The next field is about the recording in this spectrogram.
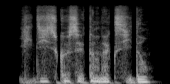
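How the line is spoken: Whispered. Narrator (French): chuchota Dale

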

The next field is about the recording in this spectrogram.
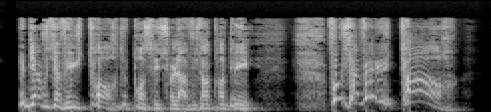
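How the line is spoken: Shouting. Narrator (French): Il avait hurlé ce dernier mot

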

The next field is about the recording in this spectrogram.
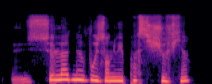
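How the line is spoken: Hesitant little-girl voice. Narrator (French): demanda-t-elle d'une voix hésitante de petite fille que Floyd ne lui connaissait pas

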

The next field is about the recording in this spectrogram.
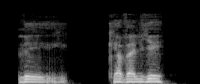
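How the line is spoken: Stammered. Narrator (French): bredouilla-t-elle

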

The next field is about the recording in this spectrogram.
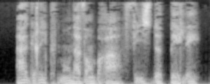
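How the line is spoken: Said in low voice. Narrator (French): dis-je à voix basse

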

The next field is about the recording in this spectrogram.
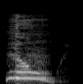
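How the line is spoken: Delighted exclamation. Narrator (French): s'exclama Ron d'une voix réjouie

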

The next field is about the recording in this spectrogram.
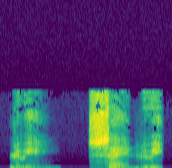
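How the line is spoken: Monster murmuring. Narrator (French): murmura le monstre

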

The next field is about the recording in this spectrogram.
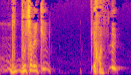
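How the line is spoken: Stammered. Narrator (French): balbutia-t-il

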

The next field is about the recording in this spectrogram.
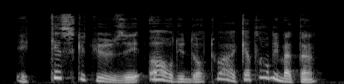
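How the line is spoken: Astonished exclamation. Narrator (French): s'exclama Bill avec stupéfaction

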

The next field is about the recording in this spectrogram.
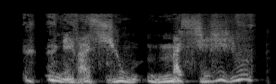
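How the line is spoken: Hoarse repeating. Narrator (French): avait répété le Premier ministre d'une voix rauque

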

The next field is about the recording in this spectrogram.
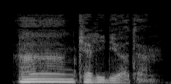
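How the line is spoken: Sighing. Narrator (French): soupira le professeur Chourave

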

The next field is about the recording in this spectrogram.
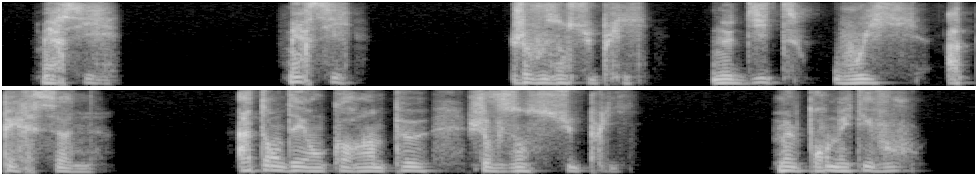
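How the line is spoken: Troubled, puzzled murmur. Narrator (French): Elle murmura, un peu troublée et sans comprendre ce qu'il voulait

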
